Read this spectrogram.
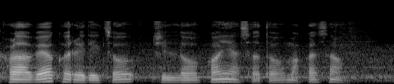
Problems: background sounds at intervals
